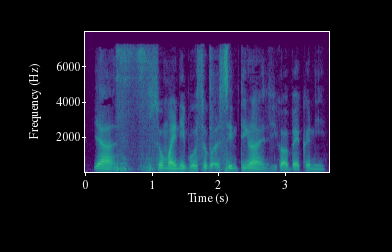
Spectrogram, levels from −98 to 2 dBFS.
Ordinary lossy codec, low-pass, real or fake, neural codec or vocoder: MP3, 48 kbps; 7.2 kHz; fake; codec, 16 kHz, 4 kbps, FunCodec, trained on LibriTTS, 50 frames a second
